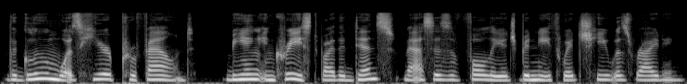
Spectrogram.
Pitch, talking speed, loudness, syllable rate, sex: 215 Hz, 155 wpm, -15 LUFS, 4.4 syllables/s, female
